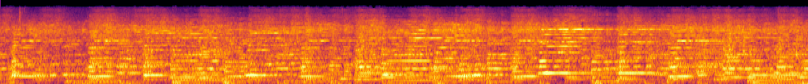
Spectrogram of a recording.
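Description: Live céilí band playing Irish traditional dance music for set dancing, a steady dance tune with a regular beat.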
